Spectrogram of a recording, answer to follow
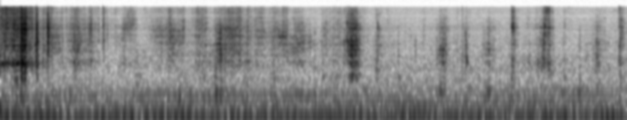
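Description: A bite torn from a slice of pizza right at the start, then chewing with faint crunches and crackles of the crust, over a steady low hum.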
